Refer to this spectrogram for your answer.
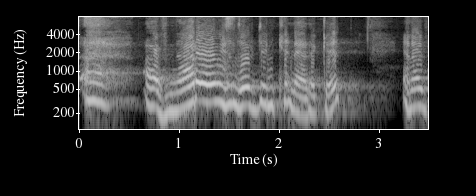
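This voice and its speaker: A woman's high-pitched voice with lively intonation at a fairly slow pace, with audible room echo and noticeable background noise. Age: 70s. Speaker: congregation member. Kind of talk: personal testimony. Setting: church service.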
